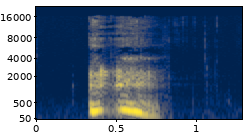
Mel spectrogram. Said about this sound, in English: So, according to IMDb, you already know I have to clear my throat real quick.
